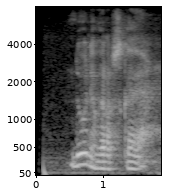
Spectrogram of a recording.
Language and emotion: Russian, sad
